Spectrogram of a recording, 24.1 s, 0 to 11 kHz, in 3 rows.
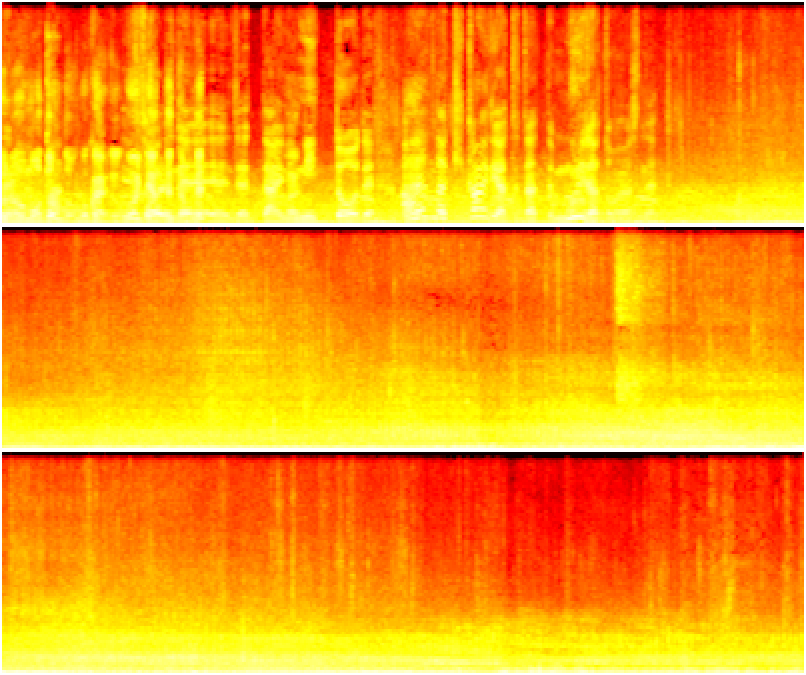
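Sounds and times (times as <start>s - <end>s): wind buffeting microphone: 0.0s - 24.0s
short hiss: 14.2s - 14.6s.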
